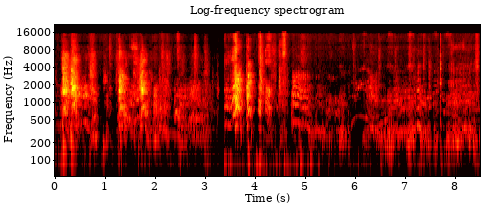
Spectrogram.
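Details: Terriers in a house squabble over a toy during tug of war, giving sharp, short barks in quick bursts, followed by lower rumbling growls and scuffling. A human voice may be mixed in.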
